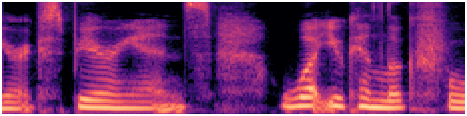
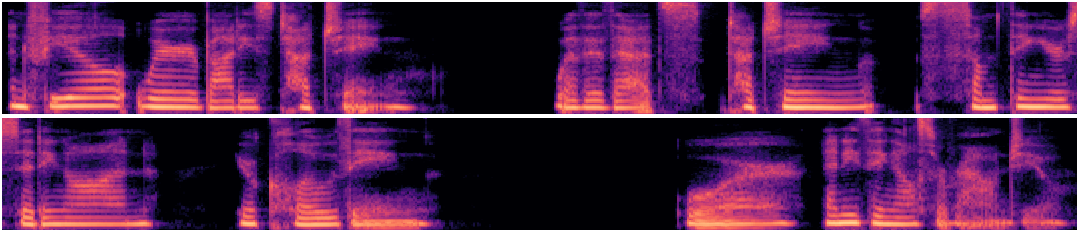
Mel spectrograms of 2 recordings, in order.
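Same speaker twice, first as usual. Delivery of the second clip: unhurried body-scan guidance with long pauses; guided meditation. Real, not acted. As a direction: guide listeners gently inward, leaving space after each instruction.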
